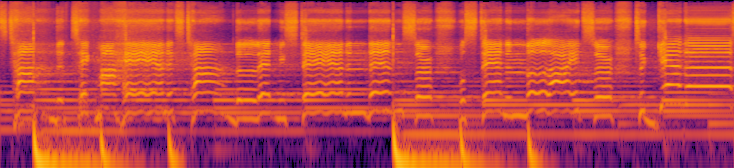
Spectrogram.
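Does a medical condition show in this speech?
No.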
